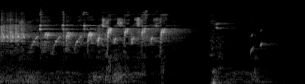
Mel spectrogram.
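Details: Excited European goldfinch singing a rapid, high, liquid twittering of tinkling notes for about two seconds, then a short pause, a soft thump and a few separate chirps.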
